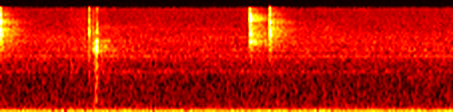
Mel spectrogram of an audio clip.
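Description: A few faint computer mouse clicks over quiet room tone: one right at the start, a fainter one about half a second in, and a quick double click about a second and a quarter in.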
